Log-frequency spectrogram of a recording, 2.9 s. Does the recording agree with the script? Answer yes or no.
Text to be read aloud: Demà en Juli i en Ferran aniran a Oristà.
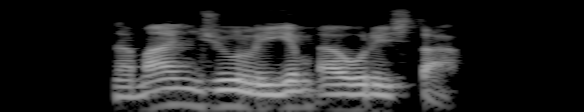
no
